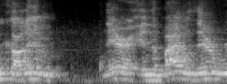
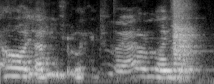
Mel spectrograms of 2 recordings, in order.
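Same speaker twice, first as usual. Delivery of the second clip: higher, mock dismissive voice; mock snub; 7 semitones higher than usual. Mocking shopkeepers who ignore you later, pitched up. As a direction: brush them off with a snooty act.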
